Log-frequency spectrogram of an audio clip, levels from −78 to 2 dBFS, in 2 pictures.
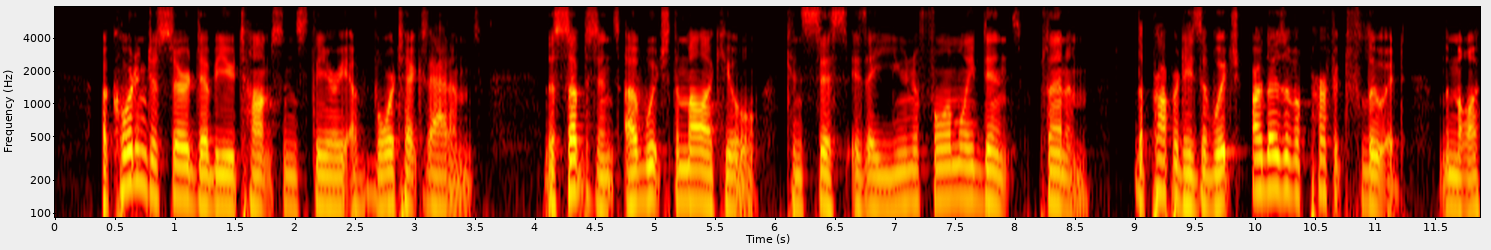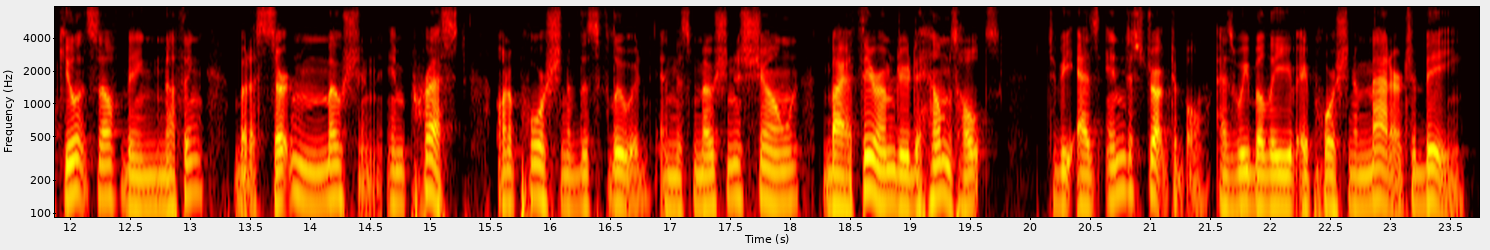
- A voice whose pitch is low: Yes, low, 115 Hz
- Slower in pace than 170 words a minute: No, average, 180 wpm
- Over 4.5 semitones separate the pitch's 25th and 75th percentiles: No, average, 3.2 semitones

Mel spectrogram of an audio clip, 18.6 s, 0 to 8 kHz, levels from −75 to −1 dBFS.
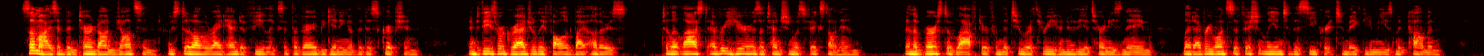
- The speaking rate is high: Yes, fast, 215 wpm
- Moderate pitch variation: No, narrow, 1.8 semitones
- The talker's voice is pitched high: No, low, 115 Hz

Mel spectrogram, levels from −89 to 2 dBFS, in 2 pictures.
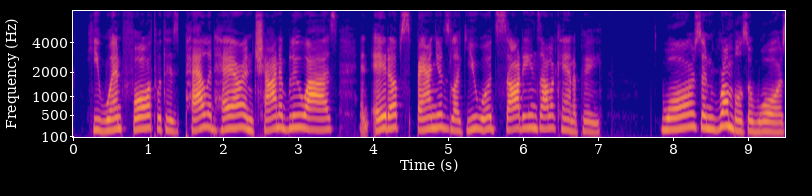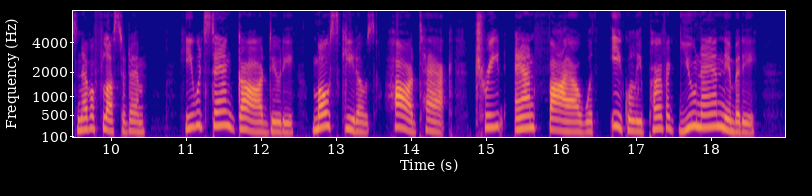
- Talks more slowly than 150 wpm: Yes, average, 140 wpm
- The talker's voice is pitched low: No, high, 215 Hz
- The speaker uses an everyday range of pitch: Yes, average, 4.3 semitones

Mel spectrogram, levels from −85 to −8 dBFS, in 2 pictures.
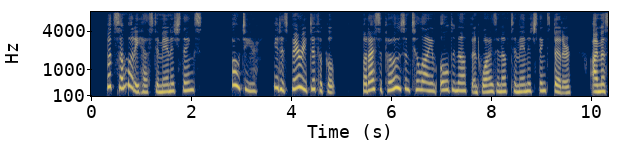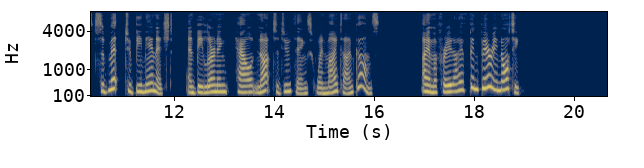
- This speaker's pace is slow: No, average, 155 wpm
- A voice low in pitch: No, very high, 250 Hz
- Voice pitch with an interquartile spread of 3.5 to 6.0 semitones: Yes, average, 5.1 semitones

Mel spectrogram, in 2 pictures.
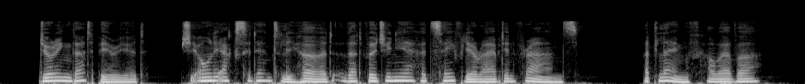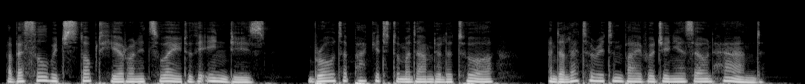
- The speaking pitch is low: Yes, low, 130 Hz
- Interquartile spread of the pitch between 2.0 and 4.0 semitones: No, average, 4.6 semitones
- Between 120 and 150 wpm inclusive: No, average, 165 wpm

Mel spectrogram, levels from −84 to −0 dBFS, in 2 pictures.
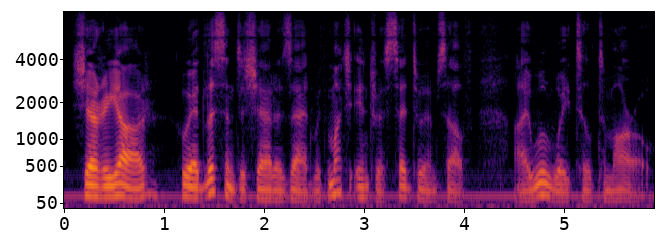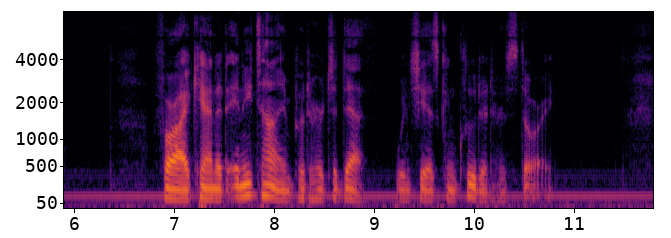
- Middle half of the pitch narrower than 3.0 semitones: No, average, 4.8 semitones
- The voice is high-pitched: No, low, 105 Hz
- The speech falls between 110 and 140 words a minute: No, average, 180 wpm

